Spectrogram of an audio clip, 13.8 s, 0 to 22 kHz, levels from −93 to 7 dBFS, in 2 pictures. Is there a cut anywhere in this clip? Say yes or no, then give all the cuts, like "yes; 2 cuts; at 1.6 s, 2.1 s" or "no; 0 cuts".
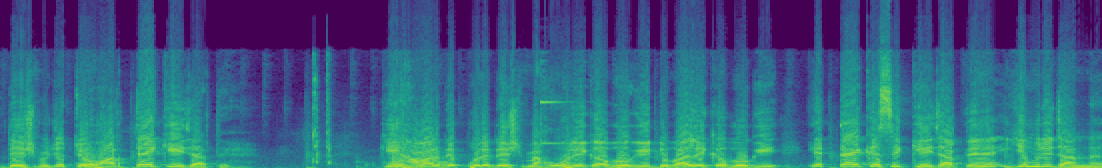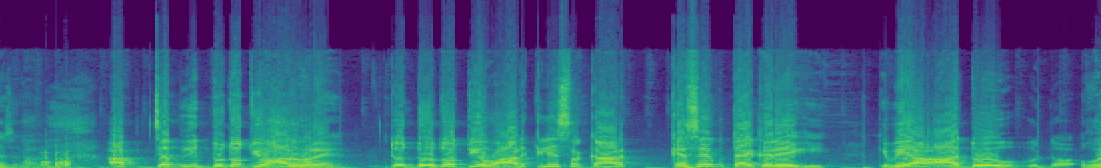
yes; 1 cut; at 7.1 s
